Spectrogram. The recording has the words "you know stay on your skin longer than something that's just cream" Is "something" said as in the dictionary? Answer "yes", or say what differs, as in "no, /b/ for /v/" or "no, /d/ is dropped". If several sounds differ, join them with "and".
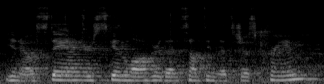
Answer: yes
